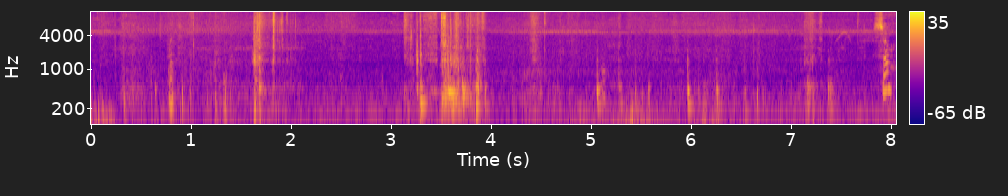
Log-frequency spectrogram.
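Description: Footsteps and the knocks and rustles of a plastic bucket being handled, with a louder knock about three and a half seconds in. A faint steady high whine runs underneath.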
